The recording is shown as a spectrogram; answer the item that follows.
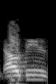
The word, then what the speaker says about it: Aldean: Jason, is it Aldean? Is how you pronounce his last name? – Mm-hmm.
